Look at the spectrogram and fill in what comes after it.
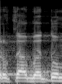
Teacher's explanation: mim mati bertemu dengan fa disebut izhar syafawi tidak kita dengungkan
